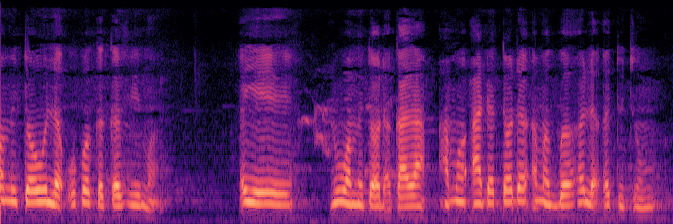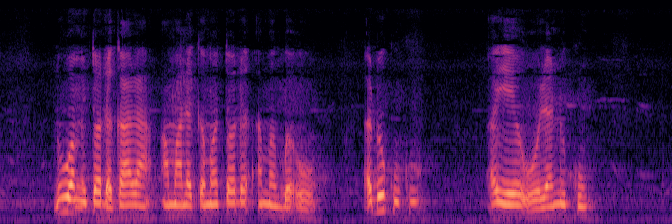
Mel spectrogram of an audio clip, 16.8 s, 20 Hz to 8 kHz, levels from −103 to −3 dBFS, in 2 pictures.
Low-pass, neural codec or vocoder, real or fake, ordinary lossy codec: 7.2 kHz; none; real; AAC, 32 kbps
